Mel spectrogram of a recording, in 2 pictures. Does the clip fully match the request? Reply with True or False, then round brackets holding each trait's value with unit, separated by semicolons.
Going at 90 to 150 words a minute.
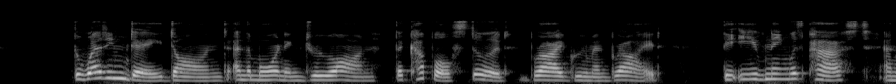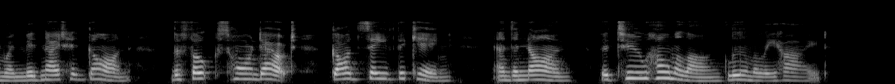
True (135 wpm)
